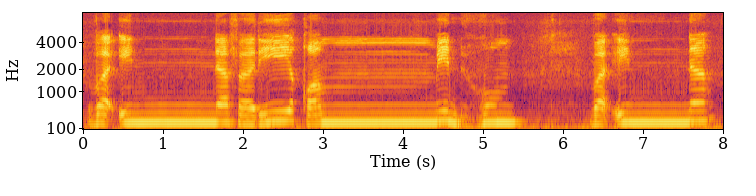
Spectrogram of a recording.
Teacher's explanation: गुन्ना तो करना है लेकिन नून को खींचना नहीं है। नून के ऊपर ज़बर है, अगर यहाँ पे अलिफ होता तो फिर हम खींच के पढ़ते, लेकिन अलिफ नहीं है।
